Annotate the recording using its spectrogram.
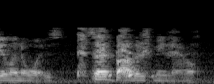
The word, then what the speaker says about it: Illinois: Is it Illinois? – It's Illinois. The S is silent.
